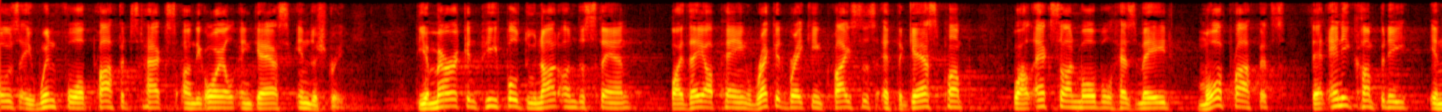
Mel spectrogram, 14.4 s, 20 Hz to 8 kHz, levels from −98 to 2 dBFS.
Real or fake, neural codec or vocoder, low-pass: real; none; 7.2 kHz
